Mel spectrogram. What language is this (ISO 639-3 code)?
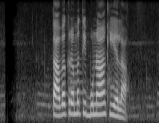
sin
